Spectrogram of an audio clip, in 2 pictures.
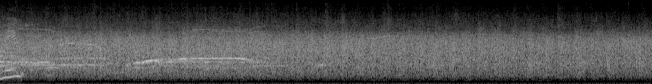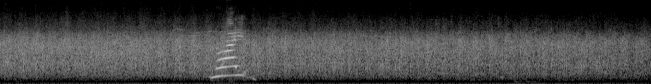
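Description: A large audience applauding steadily, the clapping easing slightly toward the end. A single loud shout rises above it about two-thirds of the way through, with a fainter call near the start.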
